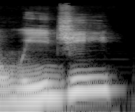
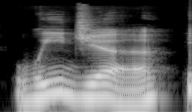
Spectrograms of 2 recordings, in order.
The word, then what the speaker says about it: Ouija: So the hilarious thing about, I don't know why the common pronunciation of this is now Ouija, because Ouija is a made-up word. It literally isn't a real word.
